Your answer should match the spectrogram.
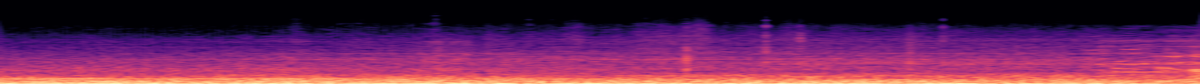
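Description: Car cabin noise while driving: a steady low engine hum and road rumble heard through the windshield.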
